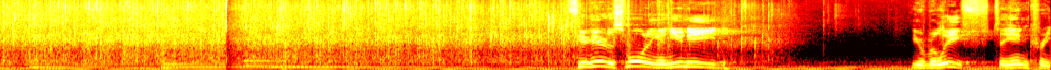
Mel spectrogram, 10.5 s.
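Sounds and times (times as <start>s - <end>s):
audience hand clapping: 0.0s - 8.3s
speech: 5.8s - 7.4s, 9.1s - 10.4s.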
